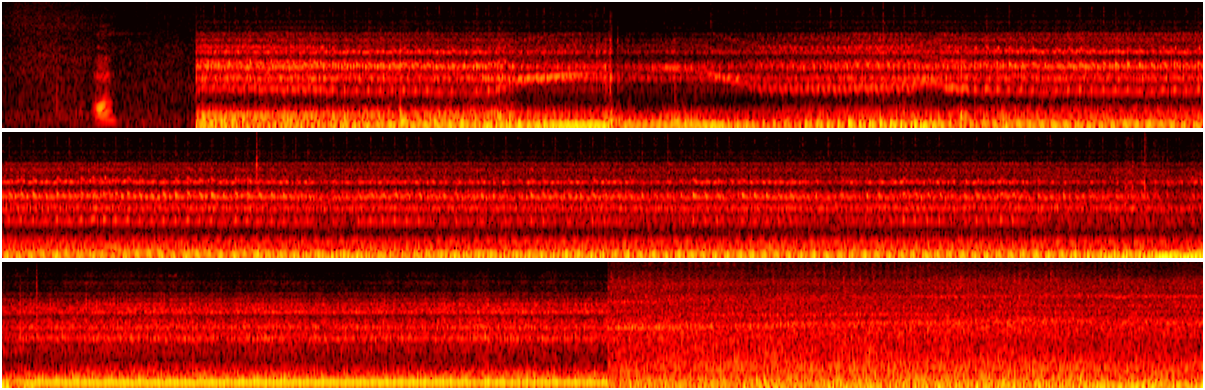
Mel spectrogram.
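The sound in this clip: A car engine runs continuously as the car leaves after breakfast, a loud, steady drone with a tonal hum that holds throughout and shifts character twice toward the end.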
